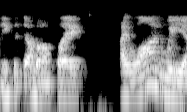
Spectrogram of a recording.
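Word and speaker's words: Eilonwy: I lon we, I believe is how you say it. I think it's Ilonwy. I finally got it.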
